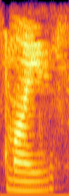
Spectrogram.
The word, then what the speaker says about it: Myles: My first name is spelled as M-Y-L-E-S. Last initial is B for Bravo. – M-Y-L-E-S, right? – Yes, Miles.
